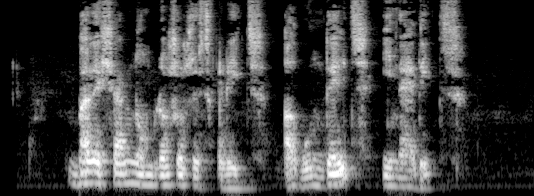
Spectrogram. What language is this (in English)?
Catalan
